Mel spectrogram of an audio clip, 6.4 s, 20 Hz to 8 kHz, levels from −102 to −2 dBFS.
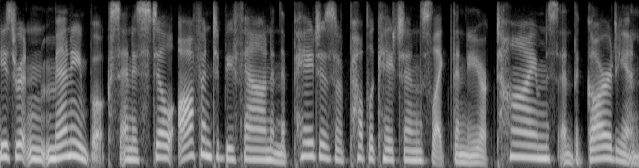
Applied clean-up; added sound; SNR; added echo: none; none; none; none.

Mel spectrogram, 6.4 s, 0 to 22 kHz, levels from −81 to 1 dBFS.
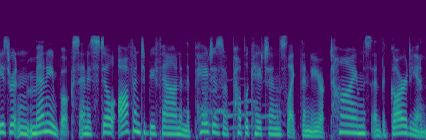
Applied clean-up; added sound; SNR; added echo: none; Bark; 19 dB; none.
